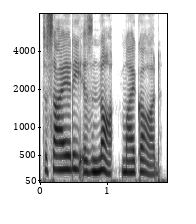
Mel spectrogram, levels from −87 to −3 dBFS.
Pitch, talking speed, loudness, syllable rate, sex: 210 Hz, 155 wpm, -14 LUFS, 4.2 syllables/s, female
